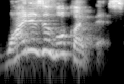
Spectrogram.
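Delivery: mock the star's complaint; a hint of a snooty actress; demanding diva. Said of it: "She was like".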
